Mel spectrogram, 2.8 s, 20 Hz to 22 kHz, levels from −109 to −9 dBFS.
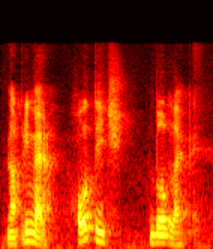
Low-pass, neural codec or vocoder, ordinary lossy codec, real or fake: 10.8 kHz; codec, 24 kHz, 1 kbps, SNAC; none; fake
